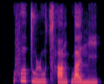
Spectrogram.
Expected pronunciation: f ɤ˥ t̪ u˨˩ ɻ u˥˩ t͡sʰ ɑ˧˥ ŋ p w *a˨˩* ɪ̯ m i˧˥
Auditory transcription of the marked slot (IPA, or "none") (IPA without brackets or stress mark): a˥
